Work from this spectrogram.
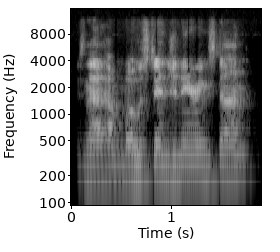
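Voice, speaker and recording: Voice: mid-range voice, fairly even intonation, moderate pace, close to an everyday voice. An actor playing an eager, skeptical young intern in a read-through of a satirical stage play. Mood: questioning. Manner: questioning, wry.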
